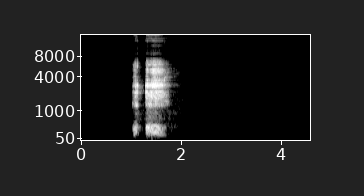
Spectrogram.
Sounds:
Throat clearing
